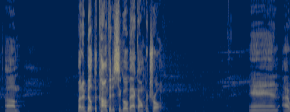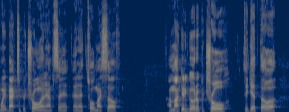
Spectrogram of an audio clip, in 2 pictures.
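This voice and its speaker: Speaking at a moderate pace with long, frequent pauses, a man uses a medium pitch and ordinary pitch variation. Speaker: law enforcement officer giving testimony. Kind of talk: testimony. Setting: men's breakfast with live audience. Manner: loud and clear.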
